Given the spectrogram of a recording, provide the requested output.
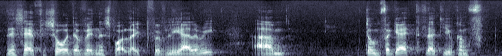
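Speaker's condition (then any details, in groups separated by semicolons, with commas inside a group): Cerebral palsy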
